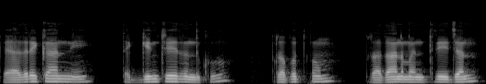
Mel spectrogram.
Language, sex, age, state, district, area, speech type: Telugu, male, 45-60, Andhra Pradesh, West Godavari, rural, spontaneous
